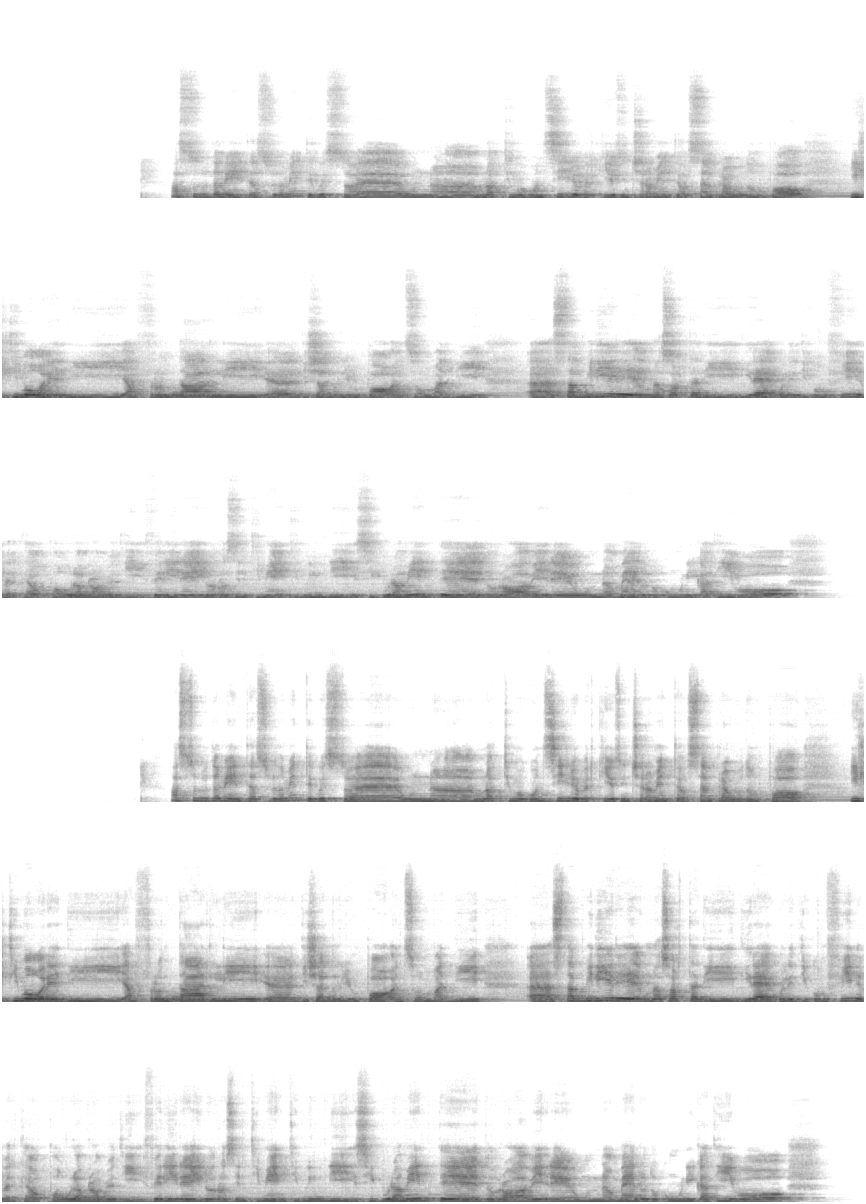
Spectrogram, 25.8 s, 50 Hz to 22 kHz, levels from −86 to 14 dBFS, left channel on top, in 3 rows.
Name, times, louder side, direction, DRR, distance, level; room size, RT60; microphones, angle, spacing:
voice 1, 1.7-25.3, right 2 dB, 70° right, 3 dB, 1.4 m, -25 dB
sound 1, 7.1-22.4, equal, 35° right, 2.6 m, -39 dB
11.0 x 8.6 x 6.1 m, 0.63 s
head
